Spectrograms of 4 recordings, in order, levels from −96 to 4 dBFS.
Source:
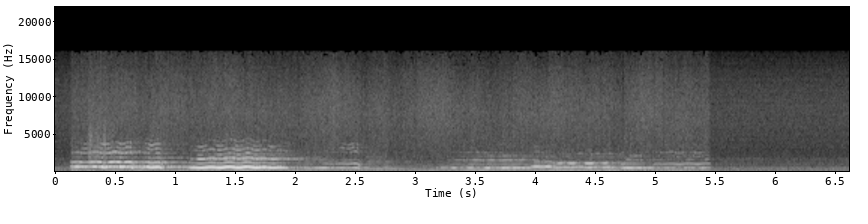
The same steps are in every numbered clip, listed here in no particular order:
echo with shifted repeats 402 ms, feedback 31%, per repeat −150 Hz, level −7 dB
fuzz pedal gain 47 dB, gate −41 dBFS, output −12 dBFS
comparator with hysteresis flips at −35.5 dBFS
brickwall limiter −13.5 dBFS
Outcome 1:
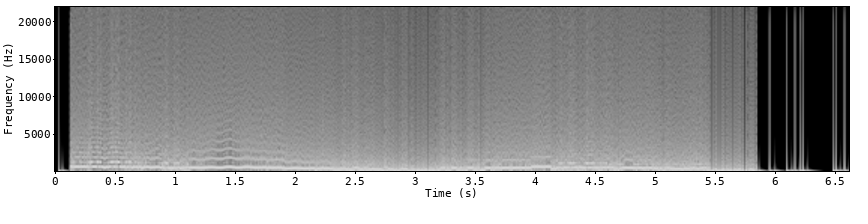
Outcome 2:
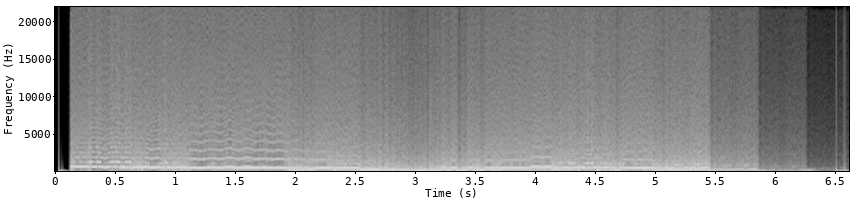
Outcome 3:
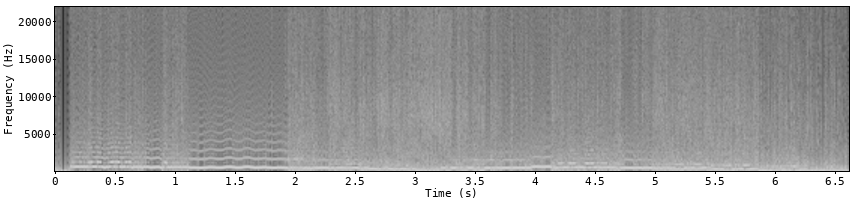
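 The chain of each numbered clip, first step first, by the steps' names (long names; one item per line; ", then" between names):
echo with shifted repeats, then comparator with hysteresis, then brickwall limiter, then fuzz pedal
brickwall limiter, then comparator with hysteresis, then fuzz pedal, then echo with shifted repeats
fuzz pedal, then echo with shifted repeats, then comparator with hysteresis, then brickwall limiter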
